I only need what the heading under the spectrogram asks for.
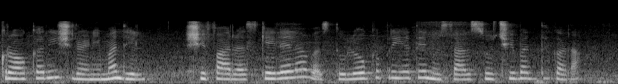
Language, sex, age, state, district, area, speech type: Marathi, female, 18-30, Maharashtra, Mumbai Suburban, urban, read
